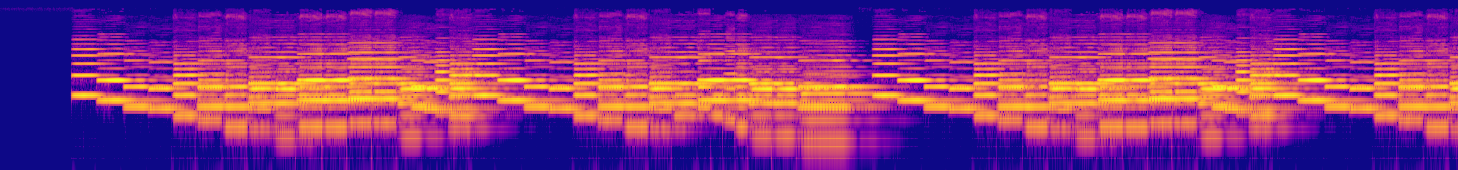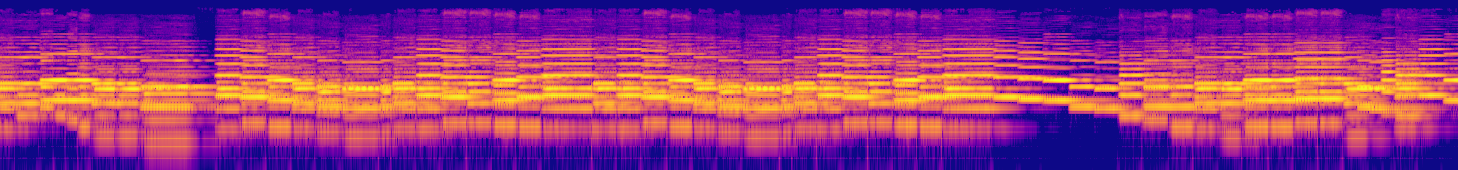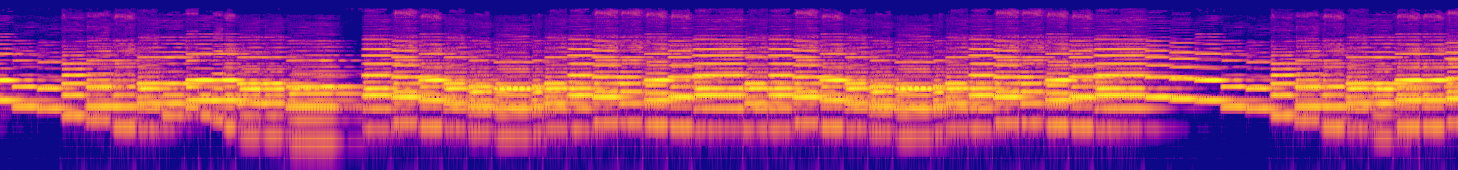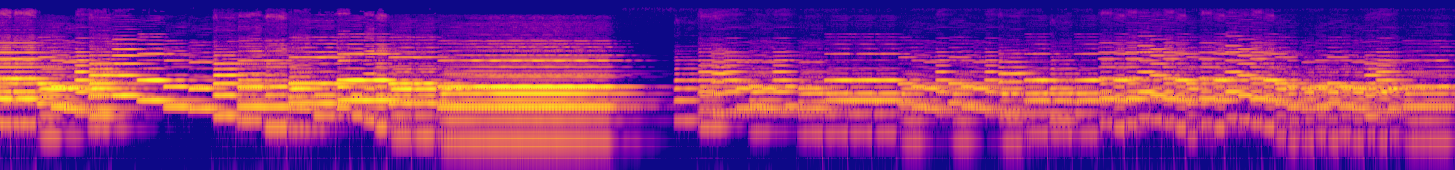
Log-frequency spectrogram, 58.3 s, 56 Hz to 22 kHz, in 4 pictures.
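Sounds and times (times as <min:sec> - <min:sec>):
two oboes playing: 0:00.7 - 0:58.2.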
